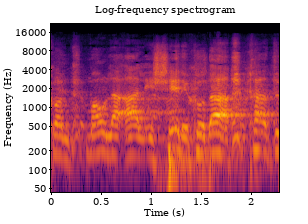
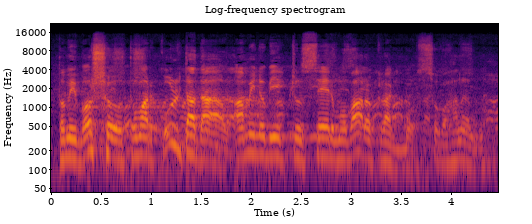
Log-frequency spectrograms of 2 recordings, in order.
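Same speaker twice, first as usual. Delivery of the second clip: very soft, lowered voice; hushed request; 4 semitones lower, 8 dB quieter than usual. Retold or imitated. Preacher as the Prophet asking Ayesha, hushed. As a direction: fade away gently.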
